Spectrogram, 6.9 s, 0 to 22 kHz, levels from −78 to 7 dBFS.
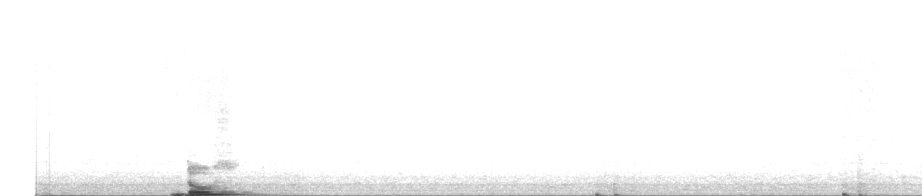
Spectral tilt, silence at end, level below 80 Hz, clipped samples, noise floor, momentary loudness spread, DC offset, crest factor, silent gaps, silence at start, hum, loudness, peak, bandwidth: -10 dB/octave; 0.4 s; -46 dBFS; under 0.1%; -46 dBFS; 28 LU; under 0.1%; 24 dB; none; 0.3 s; none; -21 LUFS; -4 dBFS; 4.3 kHz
